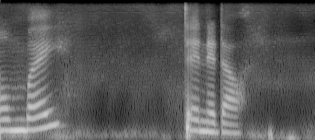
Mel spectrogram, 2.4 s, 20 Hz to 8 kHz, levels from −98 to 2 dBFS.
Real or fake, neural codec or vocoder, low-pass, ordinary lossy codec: fake; codec, 24 kHz, 0.9 kbps, WavTokenizer, large speech release; 7.2 kHz; none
